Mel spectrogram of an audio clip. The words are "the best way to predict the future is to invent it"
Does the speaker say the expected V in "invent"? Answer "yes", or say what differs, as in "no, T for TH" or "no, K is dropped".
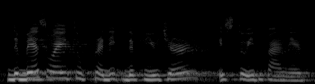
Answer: no, F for V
